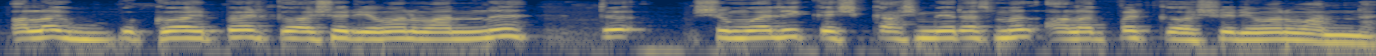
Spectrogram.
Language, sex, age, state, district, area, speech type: Kashmiri, male, 18-30, Jammu and Kashmir, Kulgam, rural, spontaneous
